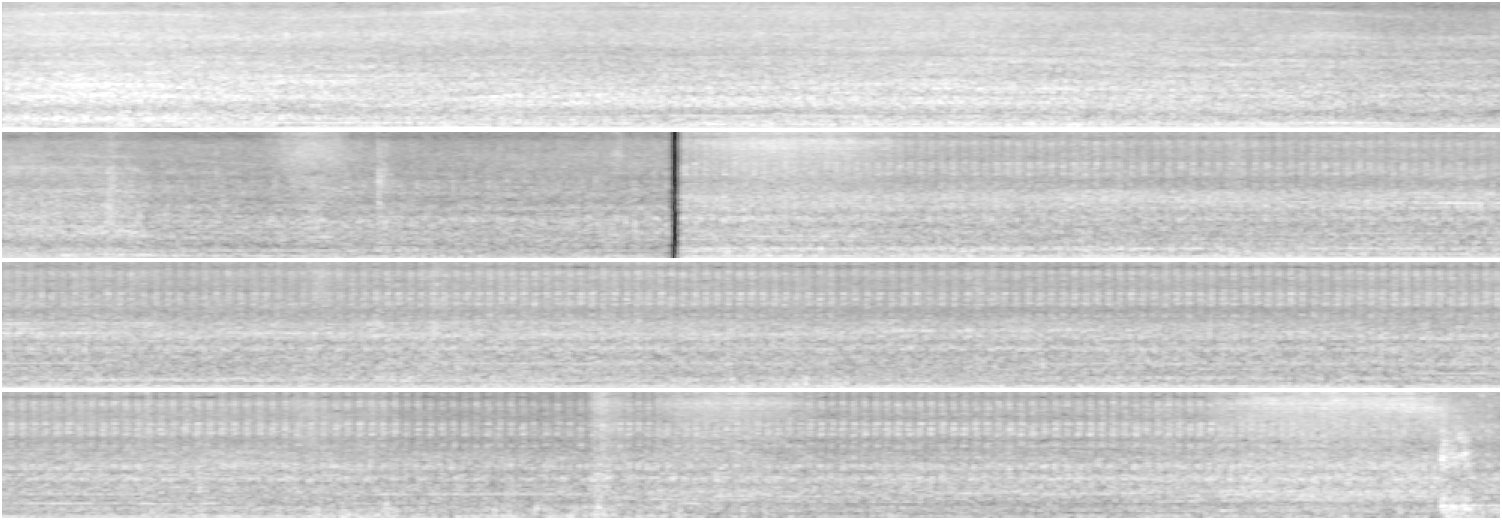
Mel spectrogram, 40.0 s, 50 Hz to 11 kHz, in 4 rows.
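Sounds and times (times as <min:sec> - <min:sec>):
heavy diesel engine running: 0:00.0 - 0:39.9.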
